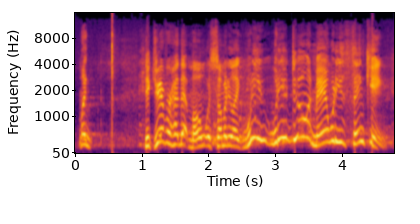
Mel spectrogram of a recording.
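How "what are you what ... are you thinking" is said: high-pitched incredulous scolding; mock outrage, pitched way up; exasperated outburst. Confronting somebody in that moment, exasperated mock outburst.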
